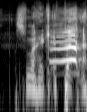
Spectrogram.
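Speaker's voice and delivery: high laughing warning. Real, not acted. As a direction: laugh through the line.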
